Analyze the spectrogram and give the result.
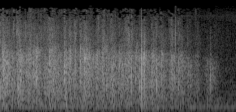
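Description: A room full of people applauds steadily to welcome a speaker at an evening gathering, a dense wash of clapping that holds for several seconds before tapering off near the end.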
